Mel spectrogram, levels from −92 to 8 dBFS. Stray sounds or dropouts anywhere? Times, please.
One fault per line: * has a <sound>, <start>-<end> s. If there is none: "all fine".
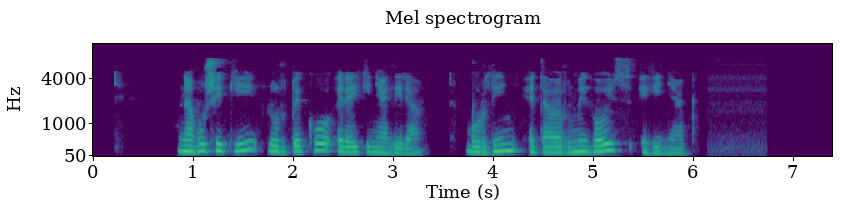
all fine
